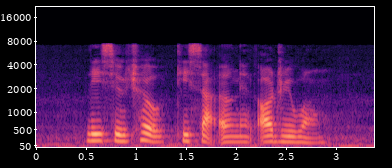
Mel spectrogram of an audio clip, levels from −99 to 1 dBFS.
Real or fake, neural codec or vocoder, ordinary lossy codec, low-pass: fake; codec, 16 kHz, 4 kbps, FunCodec, trained on LibriTTS, 50 frames a second; none; 7.2 kHz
